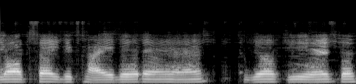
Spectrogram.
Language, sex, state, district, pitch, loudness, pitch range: Hindi, male, Rajasthan, Bikaner, 120 Hz, -16 LUFS, 115-120 Hz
